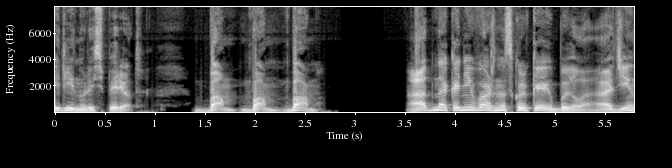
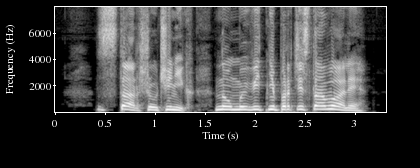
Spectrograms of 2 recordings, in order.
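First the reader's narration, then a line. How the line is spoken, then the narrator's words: Frightened girl. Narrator (Russian): испуганно сказала большеглазая ученица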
